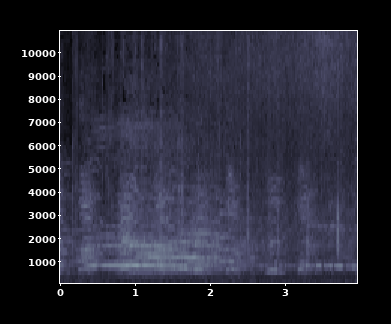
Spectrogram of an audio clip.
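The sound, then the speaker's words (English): A dense roadside crowd on a street hung with Swedish flags cheers and shouts continuously as a cycling race peloton approaches, many overlapping voices rising and falling, with a steady outdoor rumble underneath for the whole stretch. “And as the peloton nears the crowd, they all cheer with delight as they see their favorite cyclists in the front.”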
